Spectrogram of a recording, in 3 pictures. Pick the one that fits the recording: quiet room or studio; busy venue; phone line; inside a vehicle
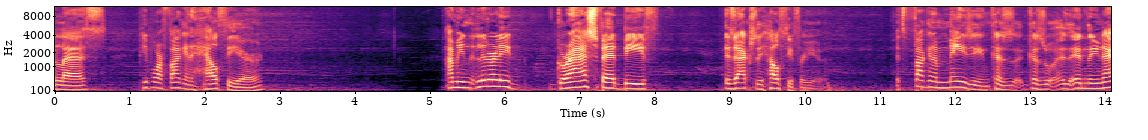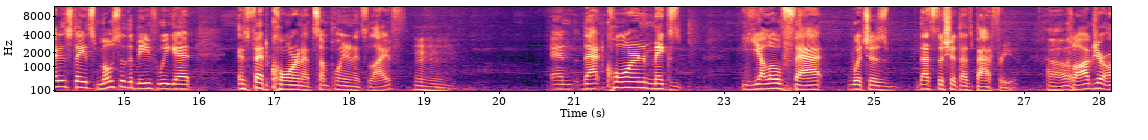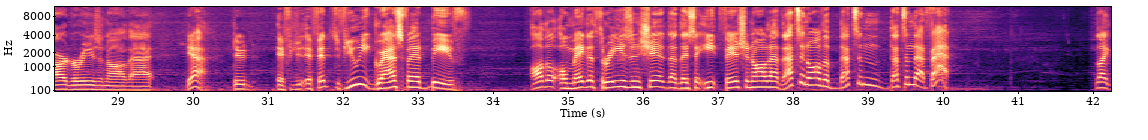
busy venue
